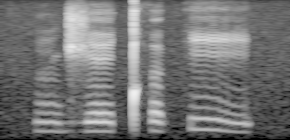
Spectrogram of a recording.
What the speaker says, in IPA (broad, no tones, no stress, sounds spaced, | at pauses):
n d͡ʒ e ǃʰ ə k i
